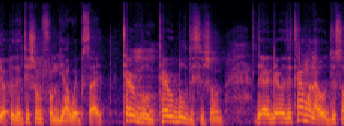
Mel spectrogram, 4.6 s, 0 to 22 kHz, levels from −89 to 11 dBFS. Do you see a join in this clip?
yes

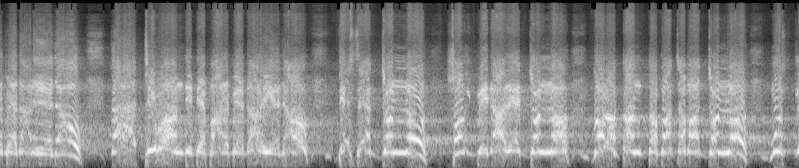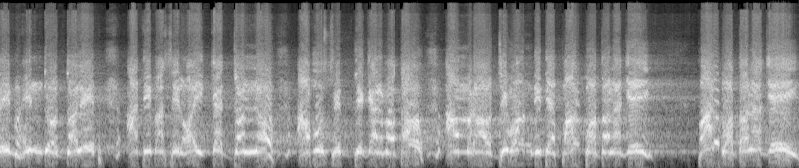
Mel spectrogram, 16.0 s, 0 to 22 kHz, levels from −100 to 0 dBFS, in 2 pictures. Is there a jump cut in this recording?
no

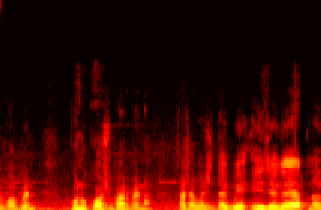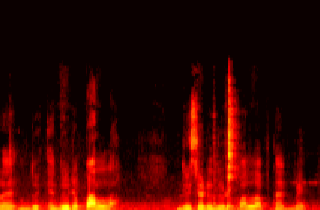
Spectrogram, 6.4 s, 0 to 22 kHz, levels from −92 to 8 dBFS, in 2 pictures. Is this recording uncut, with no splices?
yes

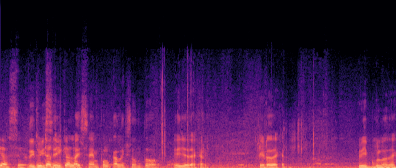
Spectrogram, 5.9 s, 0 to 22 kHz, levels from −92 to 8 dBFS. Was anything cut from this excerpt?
no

